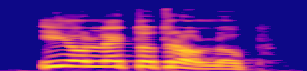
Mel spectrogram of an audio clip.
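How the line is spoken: Former minister exclaiming. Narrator (Italian): esclamò un ex ministro degli esteri

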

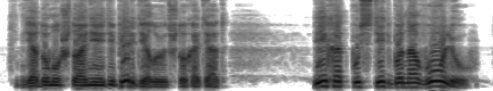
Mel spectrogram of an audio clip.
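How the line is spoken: Plain. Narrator (Russian): сказал он

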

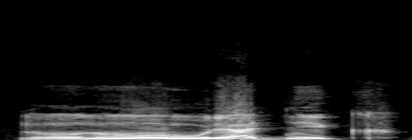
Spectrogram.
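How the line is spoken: Colonel's menacing interruption. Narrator (Russian): грозно прервал его полковник

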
